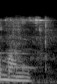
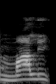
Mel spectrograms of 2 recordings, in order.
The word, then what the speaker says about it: মালিক: কে ছিলেন ডক্টর মানিক ডক্টর মানিক ওস্তাদ হ্যা হালকা একটু ভুল আছে ডক্টর মালিক হবে ও মানিক বলতেছে মানে ডক্টর মালিক উচ্চারণে একটু ব্যতিক্রম আছে তারপরে দেওয়া যায়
